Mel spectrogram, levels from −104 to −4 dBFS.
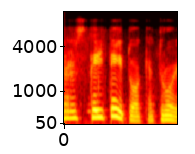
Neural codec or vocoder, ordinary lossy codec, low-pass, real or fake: none; Opus, 24 kbps; 7.2 kHz; real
